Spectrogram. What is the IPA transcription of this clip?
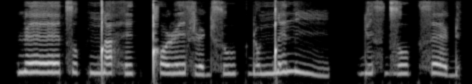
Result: ɳɛːt͡sok ŋ͡ǃahekǃʰɔ ɭesɭeɖ suːkɖoŋ͡ǃeniː | ɖisd͡zoksɛɖ

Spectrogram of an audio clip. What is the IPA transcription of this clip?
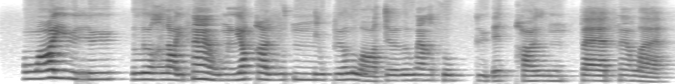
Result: βɑ jyry | lɯʁ lɑjθæ̃ wũlʲø qivut nːiwpylˠ wɑ tøðɯwæ̃ʁθu kːyʔetqʰøl vũpːæ θẽlˠæ

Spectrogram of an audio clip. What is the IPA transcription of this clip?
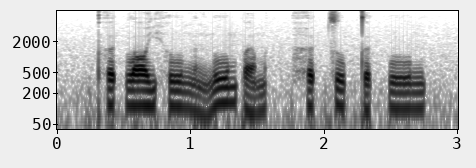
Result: pʰɵ˧t̚ lɔː˧j huː˨ ŋɐ˨˩ŋn̪uː˥mpɐ˨˧m | hɵ˨t̚t͡suː˨p̚ t̪ɵ˨t̚puː˧ŋ

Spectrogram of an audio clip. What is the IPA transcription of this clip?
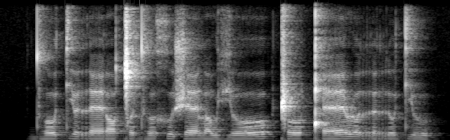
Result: dʱo tʲʊːrɛːɾɔ ǀʊdʱʊ xuʃɛːlɔwvʲoː | ǁoːǃʰɛː ɹorʊrutʲu

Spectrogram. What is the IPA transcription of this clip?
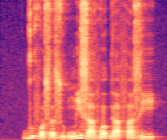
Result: ɡu˥vɔ˨zʌ˩ zu˨ŋ͡mi˥za˩vɔ˥ ɡa˨fa˨ zi˦

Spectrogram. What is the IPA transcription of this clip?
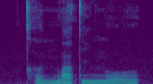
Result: kʰə̰˨˩nn̪wä˥˩t̪i˥ŋn̪o̰˨˩˦ʊ̯

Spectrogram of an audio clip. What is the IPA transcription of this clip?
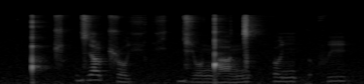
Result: ǃo̰˧ʈ͡ʂa̰˥d͡ʑa˥ ʈ͡ʂo˩ ço̰˩çḭ˧ d͡ʑo˩ŋ͡ǃa˩ŋ͡ǀḭ˧ hʊ˧ɲɛ̰˧ɾo̰˧f i˥

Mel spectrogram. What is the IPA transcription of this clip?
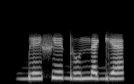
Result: ɡ͡beʃe dunæɡʲæ

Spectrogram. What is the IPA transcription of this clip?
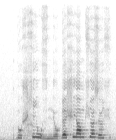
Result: ɗu˨ʃɬi˦wɛ̤˩ nʲo˩ɠɛ˦ʃ ja˥mçœ˥zø˦ç

